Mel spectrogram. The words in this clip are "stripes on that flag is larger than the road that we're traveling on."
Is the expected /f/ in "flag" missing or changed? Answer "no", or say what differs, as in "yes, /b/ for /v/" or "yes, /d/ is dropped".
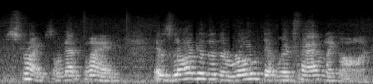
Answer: yes, /p/ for /f/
